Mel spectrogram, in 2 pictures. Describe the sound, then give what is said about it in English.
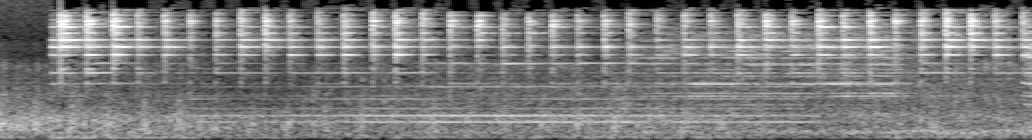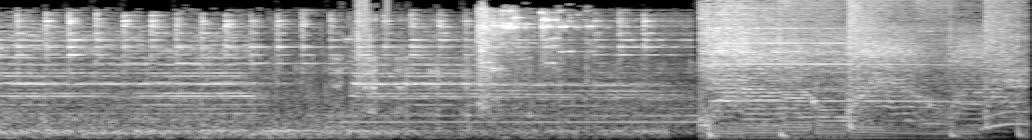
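A train wreck sound effect: a loud, sustained train horn blares over heavy rumbling rail noise, then the sound abruptly shifts into harsher metallic screeching near the end. No one speaks. “The sound effect that Les Grobstein uses for a train wreck”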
